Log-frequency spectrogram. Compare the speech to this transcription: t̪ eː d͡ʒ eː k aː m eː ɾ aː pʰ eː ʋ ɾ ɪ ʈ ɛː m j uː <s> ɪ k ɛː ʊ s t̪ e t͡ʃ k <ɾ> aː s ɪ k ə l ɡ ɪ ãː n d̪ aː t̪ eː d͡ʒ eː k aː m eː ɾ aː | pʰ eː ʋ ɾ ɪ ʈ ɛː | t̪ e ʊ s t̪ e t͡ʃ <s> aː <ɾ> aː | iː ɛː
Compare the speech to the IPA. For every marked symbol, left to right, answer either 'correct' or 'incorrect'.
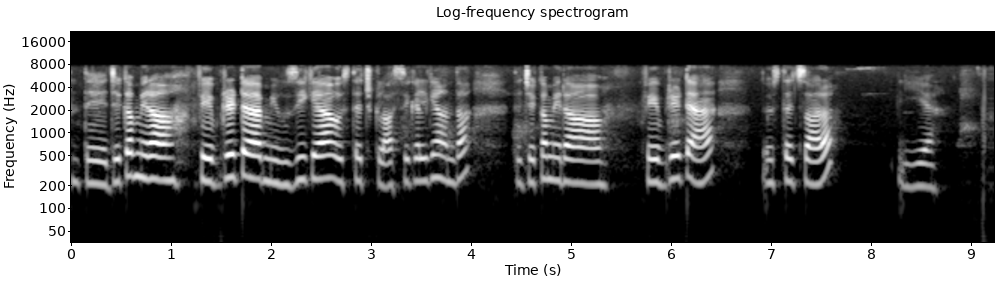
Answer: incorrect: z, incorrect: l, correct, correct

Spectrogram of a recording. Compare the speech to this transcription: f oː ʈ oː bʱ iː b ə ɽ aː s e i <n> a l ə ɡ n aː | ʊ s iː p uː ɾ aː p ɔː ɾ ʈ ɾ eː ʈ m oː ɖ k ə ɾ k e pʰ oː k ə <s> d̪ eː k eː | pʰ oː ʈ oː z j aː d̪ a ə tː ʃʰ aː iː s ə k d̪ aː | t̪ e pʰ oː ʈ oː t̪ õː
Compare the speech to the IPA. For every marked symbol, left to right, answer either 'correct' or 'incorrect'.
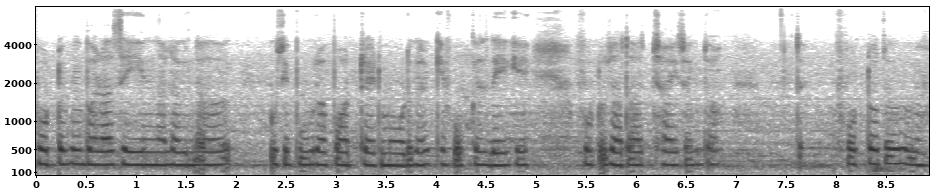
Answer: correct, correct

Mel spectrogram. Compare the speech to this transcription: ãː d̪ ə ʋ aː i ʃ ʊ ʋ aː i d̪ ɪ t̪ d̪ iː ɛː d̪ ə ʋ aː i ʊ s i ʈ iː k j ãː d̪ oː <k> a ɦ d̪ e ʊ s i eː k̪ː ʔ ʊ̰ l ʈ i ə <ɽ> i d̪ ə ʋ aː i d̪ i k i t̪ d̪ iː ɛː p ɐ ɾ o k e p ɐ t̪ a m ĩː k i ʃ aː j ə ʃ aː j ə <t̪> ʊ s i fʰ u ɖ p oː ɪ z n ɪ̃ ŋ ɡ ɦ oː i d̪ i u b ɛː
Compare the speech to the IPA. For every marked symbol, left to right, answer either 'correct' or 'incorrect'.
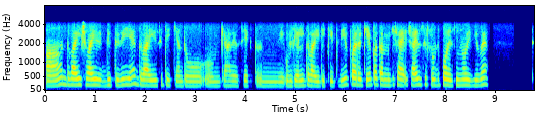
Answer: correct, incorrect: l, incorrect: d̪

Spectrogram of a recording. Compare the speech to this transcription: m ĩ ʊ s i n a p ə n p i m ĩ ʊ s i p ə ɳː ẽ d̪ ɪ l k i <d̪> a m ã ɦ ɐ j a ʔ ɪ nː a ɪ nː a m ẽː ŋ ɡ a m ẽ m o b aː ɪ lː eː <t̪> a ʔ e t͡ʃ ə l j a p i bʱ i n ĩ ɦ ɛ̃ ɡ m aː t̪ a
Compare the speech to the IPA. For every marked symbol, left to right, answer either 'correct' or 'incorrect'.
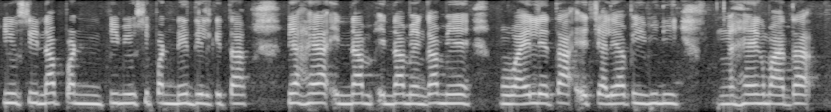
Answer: incorrect: t̪, correct

